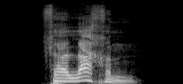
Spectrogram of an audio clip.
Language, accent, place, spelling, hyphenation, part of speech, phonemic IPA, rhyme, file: German, Germany, Berlin, verlachen, ver‧la‧chen, verb, /fɛɐ̯ˈlaxn̩/, -axn̩, De-verlachen.ogg
- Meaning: to laugh at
